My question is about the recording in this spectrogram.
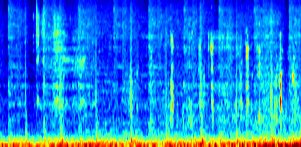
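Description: A person quietly chewing a mouthful of sauce-glazed boneless chicken wing, with faint, scattered wet mouth clicks and smacks.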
